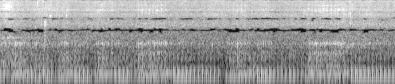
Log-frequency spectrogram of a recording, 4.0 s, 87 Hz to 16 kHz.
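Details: An 18-day-old Siamese kitten in Bas-Saint-Laurent purrs steadily, a low rumbling thrum that swells and eases with each breath.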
